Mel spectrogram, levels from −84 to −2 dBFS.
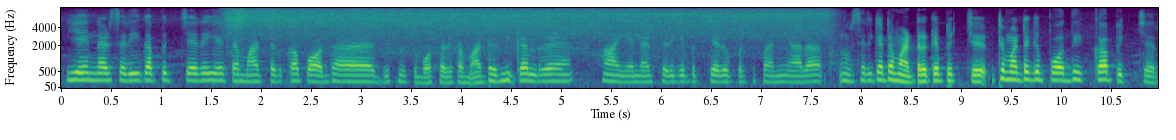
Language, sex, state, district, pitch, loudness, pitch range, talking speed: Hindi, female, Bihar, Muzaffarpur, 205 Hz, -20 LUFS, 190-225 Hz, 225 wpm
